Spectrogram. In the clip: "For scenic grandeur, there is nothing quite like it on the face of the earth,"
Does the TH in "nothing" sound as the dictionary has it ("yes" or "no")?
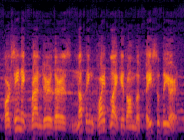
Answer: yes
